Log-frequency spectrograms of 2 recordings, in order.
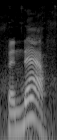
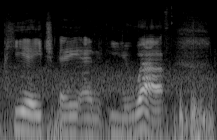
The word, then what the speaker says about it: Phaneuf: There are, now it's pronounced Phaneuf where I come from, P-H-A-N-E-U-F, but folks around here either say Phaneuf or Phaneuf.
